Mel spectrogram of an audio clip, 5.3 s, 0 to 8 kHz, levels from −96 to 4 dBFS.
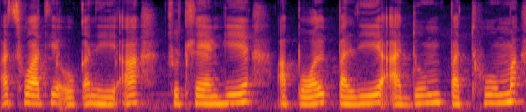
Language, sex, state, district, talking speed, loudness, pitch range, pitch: Mizo, female, Mizoram, Aizawl, 170 wpm, -21 LUFS, 155-175 Hz, 165 Hz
